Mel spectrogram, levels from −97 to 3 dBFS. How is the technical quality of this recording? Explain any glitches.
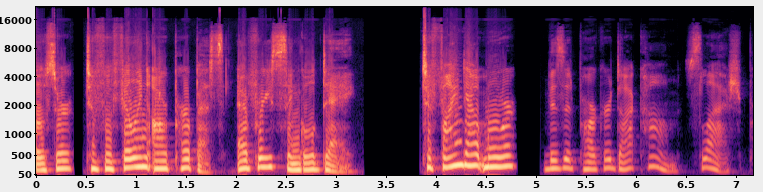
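The recording has two related problems: heavy distortion from an overdriven input, and sudden drops in level as the input is turned down.

Microphone overload is heard from 0.0 to 1.51 s, 1.82 to 2.96 s and 3.87 to 4.7 s. The likely cause is an input set too high, so the loudest peaks run into the converter's ceiling and their tops are sliced flat. The signal overshoots by about 6 dB in the first two stretches, with around a tenth and then a twentieth of samples clipped. The third stretch is worse, about 11 dB over with roughly 15% clipped, giving a harsh, crackling edge to the loudest syllables.

Microphone volume stepped down occurs at 3.89 s and again at 4.89 s. This is likely the call software reacting to the overload by cutting the device's input level in one jump rather than gradually. The first step is small, about 3 dB, landing just as the worst clipping begins. 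The second, about 9 dB, comes right after that distorted stretch ends, so speech and background both fall abruptly.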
